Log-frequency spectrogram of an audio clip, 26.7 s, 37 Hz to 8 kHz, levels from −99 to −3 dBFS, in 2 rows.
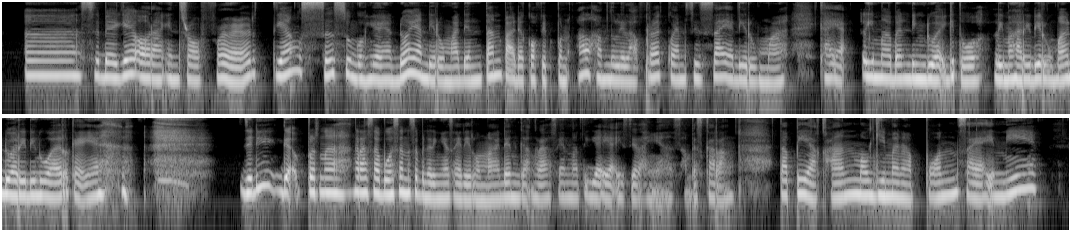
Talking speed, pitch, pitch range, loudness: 135 wpm, 200 Hz, 180-225 Hz, -25 LUFS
